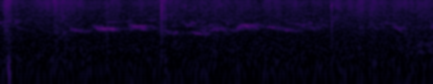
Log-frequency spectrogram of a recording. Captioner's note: birds singing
